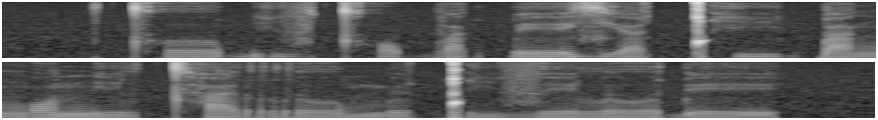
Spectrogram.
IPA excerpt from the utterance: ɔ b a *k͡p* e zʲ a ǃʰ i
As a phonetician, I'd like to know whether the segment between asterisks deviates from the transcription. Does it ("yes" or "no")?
no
